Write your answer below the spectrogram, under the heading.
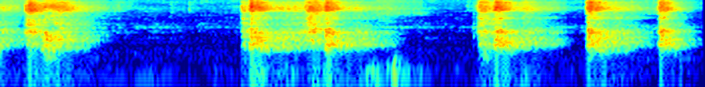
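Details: Indoor dog barking at a spinning Hampton Bay Huntington III ceiling fan, giving rough, hoarse bursts in pairs, about seven across seven seconds with short silent pauses, the room otherwise quiet.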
